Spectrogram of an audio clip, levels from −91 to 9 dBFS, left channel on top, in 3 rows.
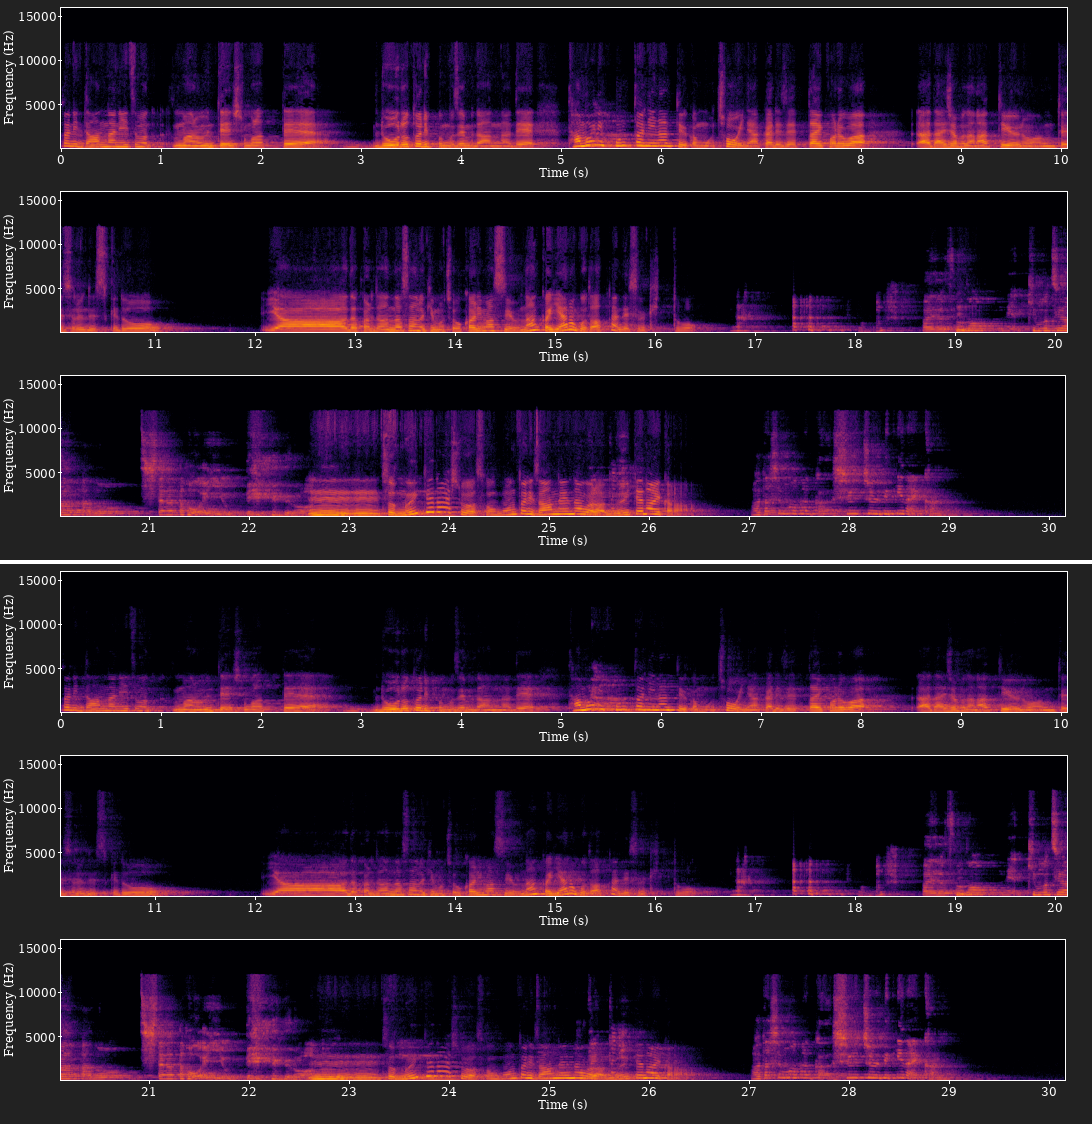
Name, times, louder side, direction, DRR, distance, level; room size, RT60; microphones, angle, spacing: voice 1, 0.0-2.7 3.1-8.1 8.6-11.1 12.1-15.9 16.2-16.4 19.0-19.2 22.6-26.4, left 3 dB, 65° left, 13 dB, 1.0 m, -23 dB
voice 2, 2.8-3.2 5.3-5.8 7.9-8.0 16.7-17.0 17.5-17.6 18.0-18.4 18.7-22.7 23.5-23.9 24.8-25.8 27.0-28.9, right 1 dB, 20° right, 2 dB, 3.2 m, -34 dB
28.0 x 26.5 x 4.0 m, 1.0 s
head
